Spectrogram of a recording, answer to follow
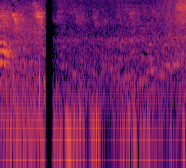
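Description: Very faint background with one short crow caw right at the start. After a sudden cut a little over half a second in, a few faint low knocks follow.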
